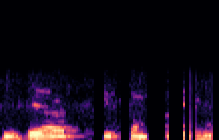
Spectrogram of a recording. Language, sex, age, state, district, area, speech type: Hindi, male, 45-60, Uttar Pradesh, Sitapur, rural, conversation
